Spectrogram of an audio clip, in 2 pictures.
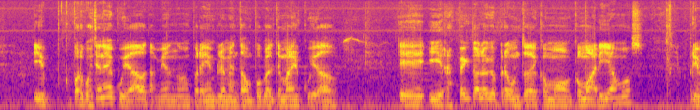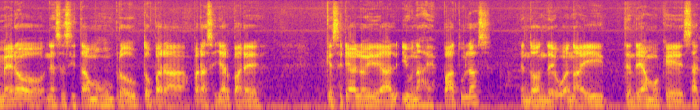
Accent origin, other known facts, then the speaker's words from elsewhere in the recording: Garupá, Misiones, Argentina; seminarista del segundo año de formación, y soy de acá, oriundo de Garupá.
